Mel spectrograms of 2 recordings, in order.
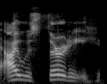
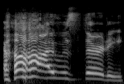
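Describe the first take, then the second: First: Said in the usual way. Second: Laughs, then says it higher; laughing. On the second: Real, not acted. Guest laughs at being the old one at thirty.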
